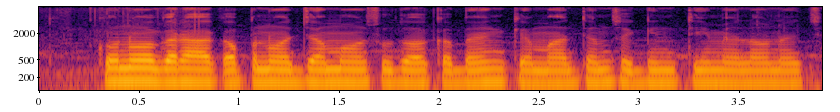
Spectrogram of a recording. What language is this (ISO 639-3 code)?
mai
